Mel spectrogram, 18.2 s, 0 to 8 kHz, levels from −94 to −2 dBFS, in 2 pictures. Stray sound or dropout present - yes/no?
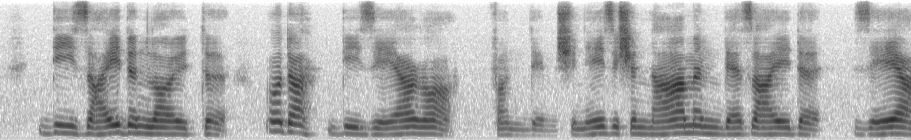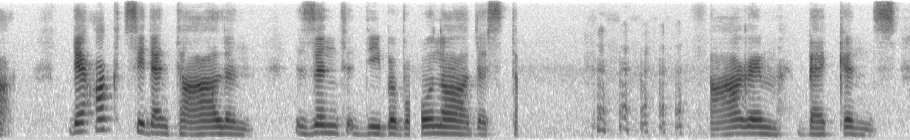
yes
